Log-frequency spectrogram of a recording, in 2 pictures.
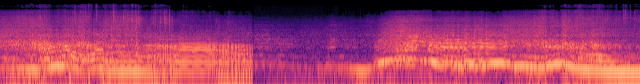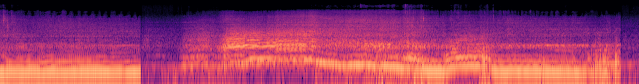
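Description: Rally car engines roar and rev hard as cars speed past one after another.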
